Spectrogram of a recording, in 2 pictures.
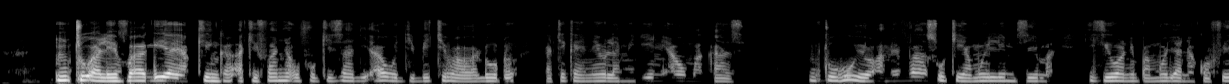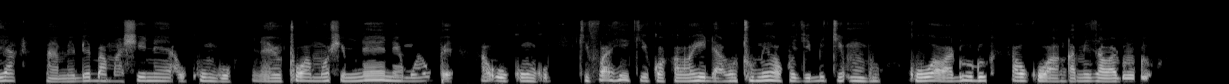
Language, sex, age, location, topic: Swahili, male, 18-24, Mombasa, health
